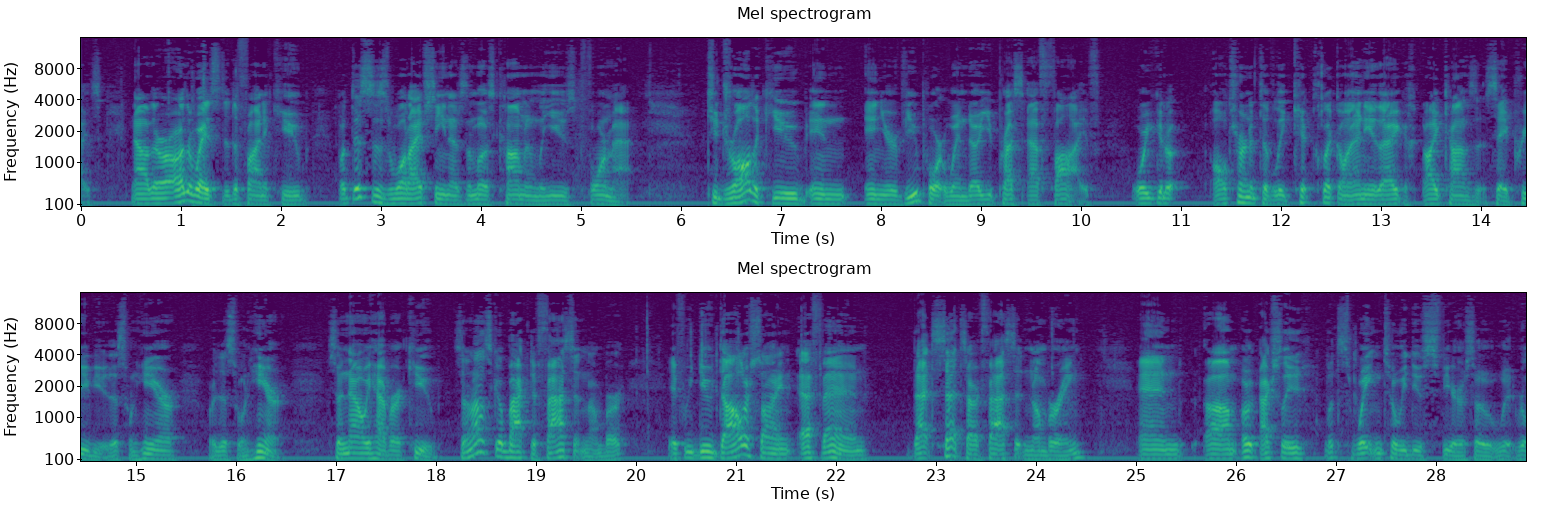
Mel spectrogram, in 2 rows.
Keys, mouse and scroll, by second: 0.2 End, 1.1 shift+0, 1.5 shift+;, 3.8 click, 9.2 F5, 18.8 click, 20.8-23.1 typing, 26.9 shift+Home, 27.2 shift+Delete, 28.7 click.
